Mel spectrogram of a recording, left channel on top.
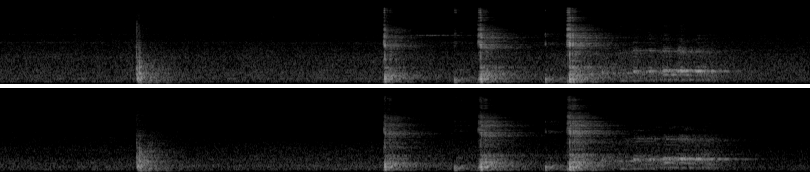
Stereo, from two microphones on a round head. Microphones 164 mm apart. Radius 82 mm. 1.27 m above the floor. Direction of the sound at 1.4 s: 65° left (ahead or behind).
